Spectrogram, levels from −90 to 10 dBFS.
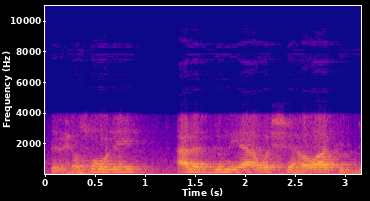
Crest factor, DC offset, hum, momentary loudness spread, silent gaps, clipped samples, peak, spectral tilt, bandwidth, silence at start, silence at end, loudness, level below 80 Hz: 14 dB; 1%; none; 8 LU; none; under 0.1%; 0 dBFS; -10 dB/octave; 4.2 kHz; 0 s; 0 s; -15 LUFS; -36 dBFS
